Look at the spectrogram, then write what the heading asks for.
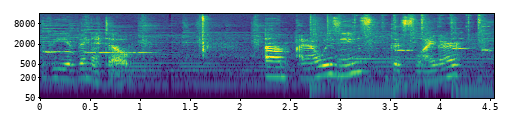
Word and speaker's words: Via Veneto: Okay, I'm going to pronounce it right because I learned how to pronounce it in Italian. Via Veneto. It's not Via Veneto, it's Via Veneto.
